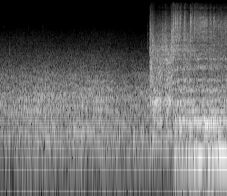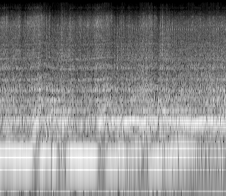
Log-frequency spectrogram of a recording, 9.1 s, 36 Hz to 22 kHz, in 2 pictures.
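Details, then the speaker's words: BMW 2002 built M10 turbo engine with E30 M3 S14 parts on first start after swapping crossed plug leads three and four, held at 2000–3000 rpm for cam and rocker break-in; fast, fairly even idle with an occasional slight stumble. "that was ten minutes of annoying the neighbors at two thousand to 3000 rpm just getting the cam used to the rockers and uh it sounds okay it's kind of like stumbling and and runs a little bit like trash"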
